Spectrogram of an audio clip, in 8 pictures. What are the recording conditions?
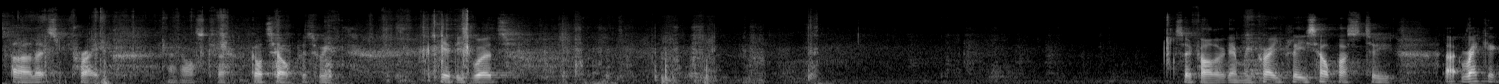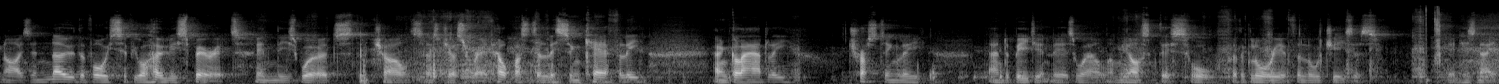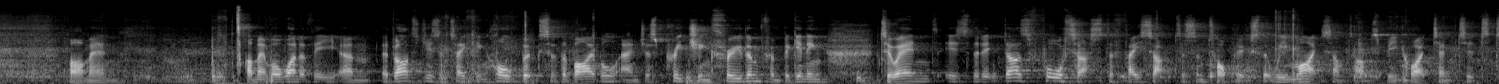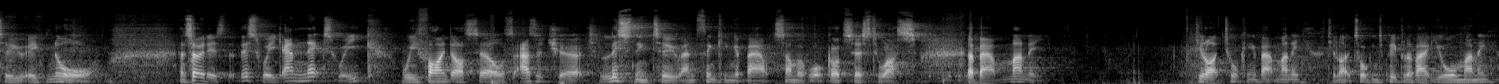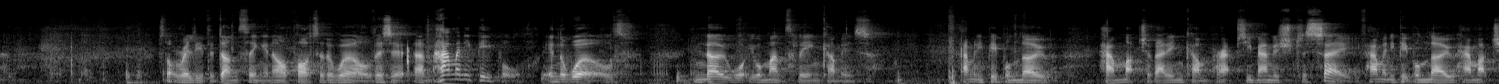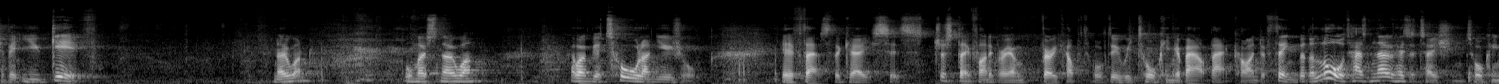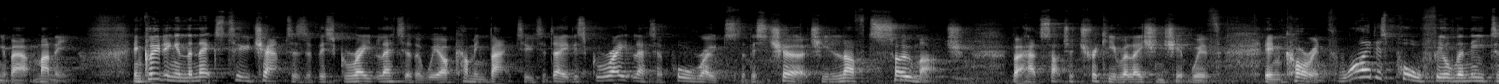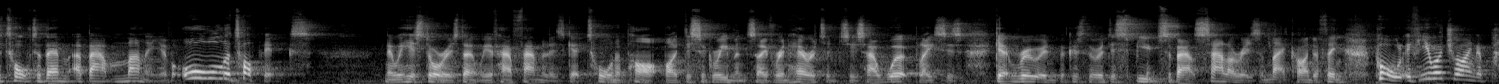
Media for Sunday Evening on Sun 21st Jan 2024 18:00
